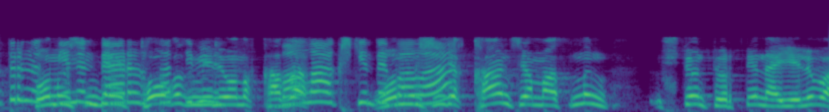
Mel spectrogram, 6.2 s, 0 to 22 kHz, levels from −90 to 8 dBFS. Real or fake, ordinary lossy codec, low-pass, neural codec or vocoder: real; none; 5.4 kHz; none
